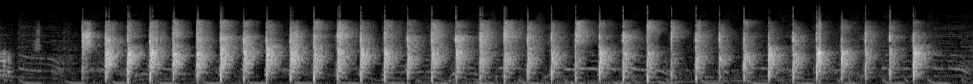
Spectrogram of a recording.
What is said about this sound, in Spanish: ¡Aplausos, por favor!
